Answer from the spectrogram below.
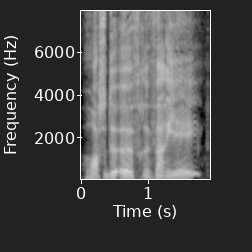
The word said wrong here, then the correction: hors d'oeuvre: Hors d'oeuvre. – Hors ja.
